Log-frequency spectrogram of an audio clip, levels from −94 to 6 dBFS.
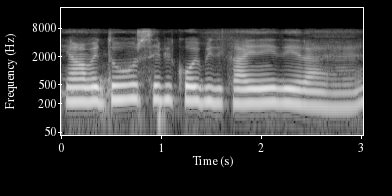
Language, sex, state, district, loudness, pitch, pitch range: Hindi, female, Bihar, West Champaran, -13 LUFS, 215 Hz, 205-235 Hz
